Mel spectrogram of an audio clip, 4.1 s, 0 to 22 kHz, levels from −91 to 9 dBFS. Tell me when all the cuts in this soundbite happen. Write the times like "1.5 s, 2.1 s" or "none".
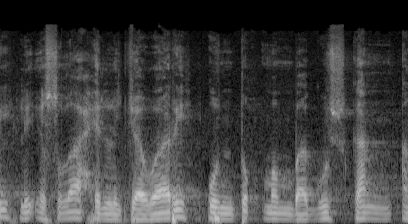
2.0 s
